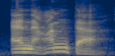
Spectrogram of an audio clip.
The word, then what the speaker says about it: أنعمت: Likewise, when it comes to the word an'amta, siratal ladhina an'amta alayhim, we have to pronounce that hamza. We cannot say siratal ladhina an'amta. We have to make sure we pronounce that hamza. صراط الذين أنعمت عليهم. There has to be that glottal stop because this is the cutting hamza.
